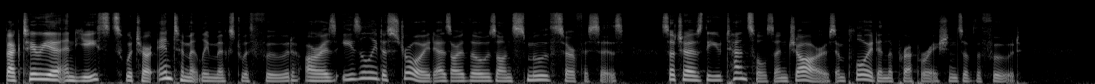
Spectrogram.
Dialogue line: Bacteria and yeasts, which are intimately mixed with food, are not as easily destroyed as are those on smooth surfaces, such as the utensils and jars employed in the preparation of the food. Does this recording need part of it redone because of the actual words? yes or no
yes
